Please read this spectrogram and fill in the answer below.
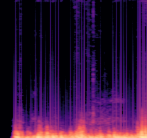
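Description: Wind buffeting the microphone cuts in suddenly after a moment of silence: a loud, gusty low rumble.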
